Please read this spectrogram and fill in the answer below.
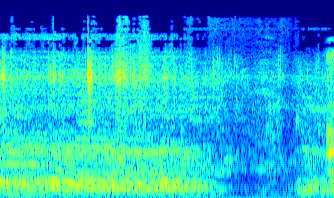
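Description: A cappella male vocal group singing, several voices holding a steady chord together for nearly three seconds before it dies away into a brief quieter stretch.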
